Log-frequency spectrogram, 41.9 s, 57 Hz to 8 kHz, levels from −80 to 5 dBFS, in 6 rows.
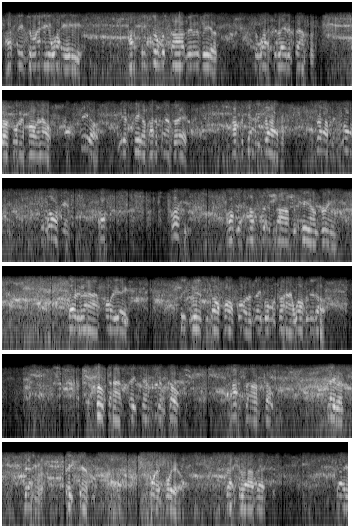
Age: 60-79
